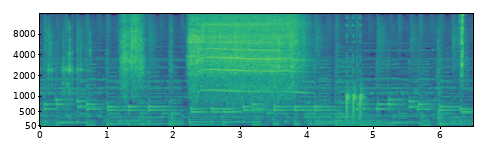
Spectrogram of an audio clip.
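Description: Light background music, with a power-drill whine lasting about two seconds in the middle, its pitch sagging slightly, as a screw is driven into the toy tractor. A short hiss comes just before it.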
